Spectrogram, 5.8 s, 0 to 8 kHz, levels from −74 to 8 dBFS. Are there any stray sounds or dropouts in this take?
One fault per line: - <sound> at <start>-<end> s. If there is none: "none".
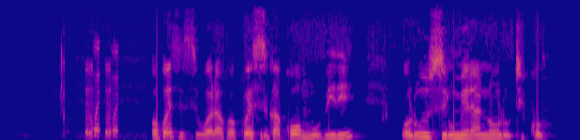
- laugh at 0.9-1.2 s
